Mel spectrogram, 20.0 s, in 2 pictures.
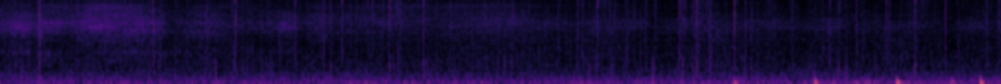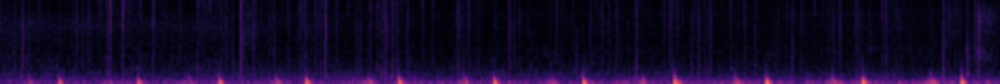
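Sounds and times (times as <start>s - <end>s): soft crackling: 0.0s - 20.0s
heartbeat thumping: 11.4s - 19.9s.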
